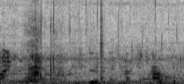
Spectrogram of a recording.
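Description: Faint scrapes and soft clicks of a metal spatula stirring a thick curry in a cast-iron Weber dish.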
